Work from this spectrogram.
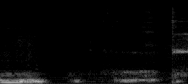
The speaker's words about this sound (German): Ah, ich muss jetzt einwerfen, das Wildschwein liegt bei uns unterm Tisch. Nein, also diese Background-Geräusche müssen wir entschuldigen, das sind unsere Hunde. Entschuldigung.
